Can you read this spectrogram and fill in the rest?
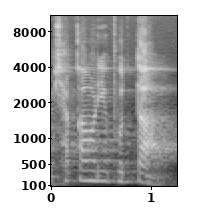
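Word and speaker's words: Śākyamuni Buddha: 그런 것이고 실제로 석가모니불 인도 발음으로 샤가모니 붙다.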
